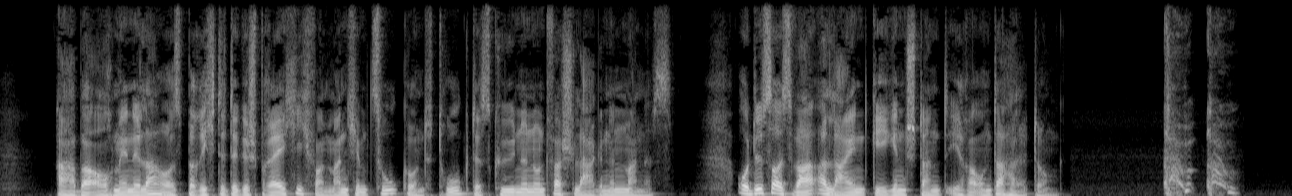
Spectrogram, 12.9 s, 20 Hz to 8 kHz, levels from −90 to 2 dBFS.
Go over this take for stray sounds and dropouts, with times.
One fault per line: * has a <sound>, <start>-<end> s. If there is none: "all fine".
* has a cough, 11.6-12.4 s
